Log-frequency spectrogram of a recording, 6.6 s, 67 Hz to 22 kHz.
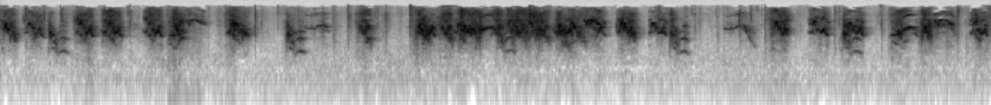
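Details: Eurasian tree sparrows recorded on 11 January, giving a dense, continuous run of bright, high chirps in quick bursts, several birds calling over one another with only brief pauses.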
